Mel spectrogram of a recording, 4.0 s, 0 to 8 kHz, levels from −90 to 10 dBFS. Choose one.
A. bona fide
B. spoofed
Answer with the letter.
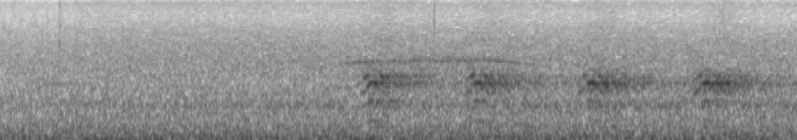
A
